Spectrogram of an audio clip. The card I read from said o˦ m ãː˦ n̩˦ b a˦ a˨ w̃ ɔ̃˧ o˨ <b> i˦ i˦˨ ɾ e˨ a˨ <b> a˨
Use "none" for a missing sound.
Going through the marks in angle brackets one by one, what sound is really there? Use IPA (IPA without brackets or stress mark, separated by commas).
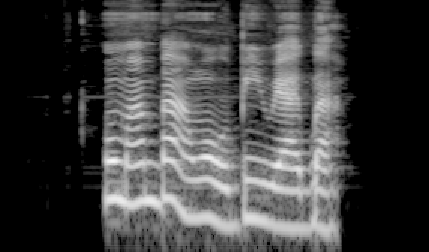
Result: b, ɡ͡b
